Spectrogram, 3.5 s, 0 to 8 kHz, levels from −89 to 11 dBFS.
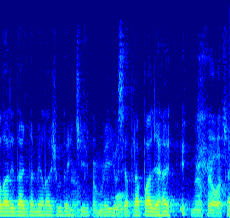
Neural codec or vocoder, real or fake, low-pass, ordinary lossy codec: none; real; 7.2 kHz; none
